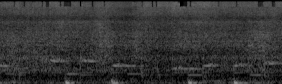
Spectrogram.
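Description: Chopped mushrooms sizzle steadily in a pot while being stirred, a soft continuous frying hiss broken by several dull low scrapes of the spoon at a regular pace, with no talking.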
